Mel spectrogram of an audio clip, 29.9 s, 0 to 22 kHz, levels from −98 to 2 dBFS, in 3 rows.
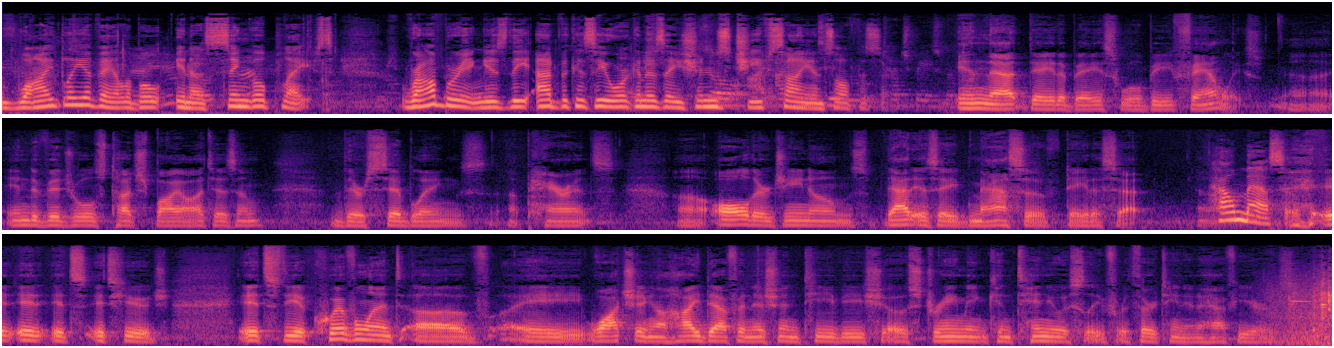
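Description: The recording has no technical faults to report. Nothing heard anywhere in it points to a problem in how the sound was captured, processed or delivered.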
